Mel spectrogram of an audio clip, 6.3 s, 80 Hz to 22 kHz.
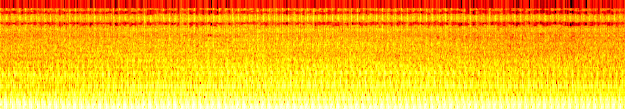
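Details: German air-cooled Deutz F2L511 two-cylinder diesel, ex-forklift, sat about 5 years: steady, even chug at about four beats a second, no knock, miss or rattle; healthy idle.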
